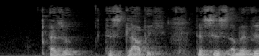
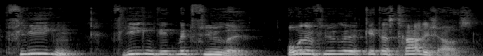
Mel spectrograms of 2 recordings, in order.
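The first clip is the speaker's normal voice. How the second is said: high-pitched scolding call; exasperated shouted reprimand, pitched way up; bellowing capo; 11 semitones higher than usual. A narrator's reading. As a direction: yell a basic rule at a bungling subordinate. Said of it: "brüllt ihn der Capo an".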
